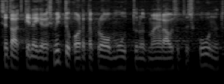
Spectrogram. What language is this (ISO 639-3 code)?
est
